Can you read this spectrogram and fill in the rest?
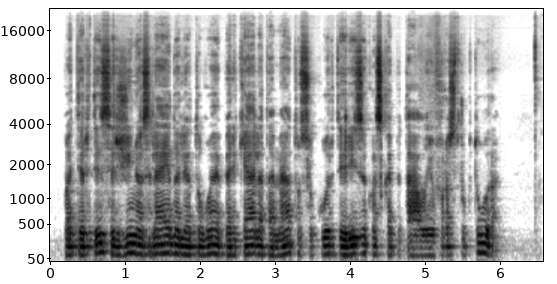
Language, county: Lithuanian, Kaunas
